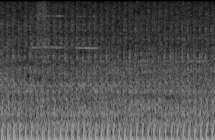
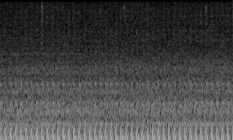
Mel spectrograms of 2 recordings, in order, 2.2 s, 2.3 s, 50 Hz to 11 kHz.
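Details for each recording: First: CFMoto Fashion 250cc scooter after a valve job, valve adjustment and better oil, side cover off, cold: single idling with a fast, even low chuff and a faint light knock on each firing stroke. Small engine knock at idle, source unknown. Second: CFMoto Fashion 250cc scooter after a valve job, during its first ride on a hot day with the cooling fan working: steady, even, low pulsing idle with no knock heard. Engine sounds smoother after run time.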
